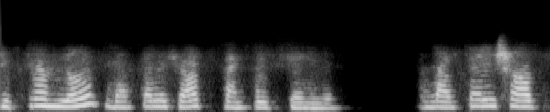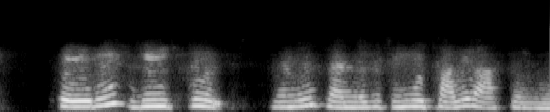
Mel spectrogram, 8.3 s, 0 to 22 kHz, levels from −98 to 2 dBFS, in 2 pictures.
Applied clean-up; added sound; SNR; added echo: neural mask model Resemble Enhance denoiser.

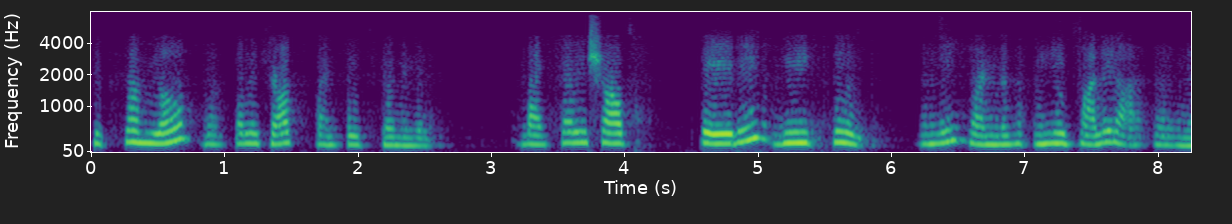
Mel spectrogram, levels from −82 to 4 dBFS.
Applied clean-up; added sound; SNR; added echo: neural mask model DeepFilterNet 3.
